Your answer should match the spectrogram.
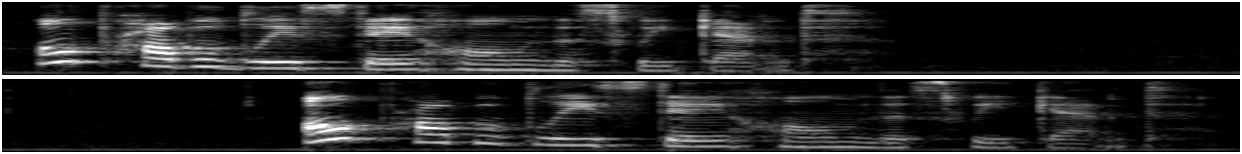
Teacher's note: You can hear how my voice gradually went down throughout that sentence.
